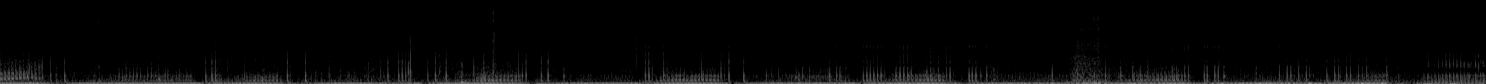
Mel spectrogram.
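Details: Male house cat with his chin being scratched purrs at dawn over the Cotswold hills, recorded on a Tascam DR-07X; soft, even low rumble pulsing with breathing, plus intermittent clicks and a brief rustle near the end.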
